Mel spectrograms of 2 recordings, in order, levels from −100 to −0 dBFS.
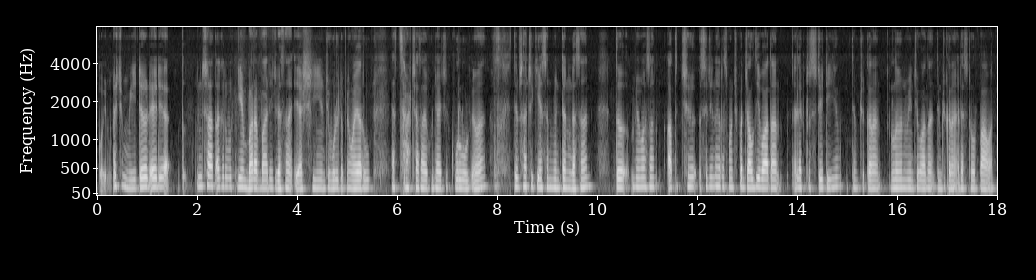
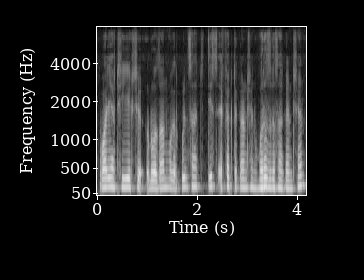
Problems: constant background noise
